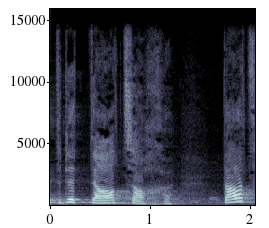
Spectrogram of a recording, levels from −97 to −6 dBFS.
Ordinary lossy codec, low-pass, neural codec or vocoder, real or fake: none; 14.4 kHz; vocoder, 44.1 kHz, 128 mel bands every 512 samples, BigVGAN v2; fake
